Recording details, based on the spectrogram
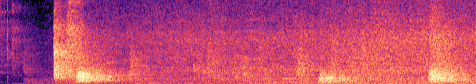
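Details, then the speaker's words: Steady low opener hum with a few soft thumps and no squeal or grating as a garage door runs quietly after rollers were replaced and the hinges, springs near the drums and track were lubricated. "Wow, immediately better. No screeches, no grating sounds. Wow, that is so much better right away."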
